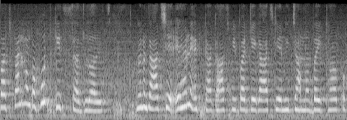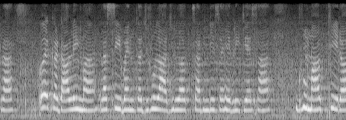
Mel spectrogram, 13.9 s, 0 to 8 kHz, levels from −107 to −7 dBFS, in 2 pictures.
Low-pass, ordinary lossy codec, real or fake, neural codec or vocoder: 7.2 kHz; MP3, 64 kbps; fake; codec, 16 kHz, 8 kbps, FunCodec, trained on LibriTTS, 25 frames a second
